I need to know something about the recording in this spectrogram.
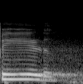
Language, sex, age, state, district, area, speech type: Hindi, female, 60+, Rajasthan, Jodhpur, urban, read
